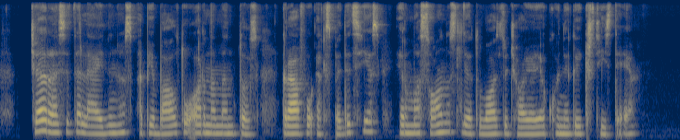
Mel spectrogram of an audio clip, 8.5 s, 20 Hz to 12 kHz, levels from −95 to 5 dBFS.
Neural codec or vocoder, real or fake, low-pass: none; real; 10.8 kHz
